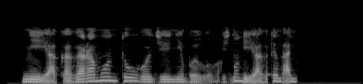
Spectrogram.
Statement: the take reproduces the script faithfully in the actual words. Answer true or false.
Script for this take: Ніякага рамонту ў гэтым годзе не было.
false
